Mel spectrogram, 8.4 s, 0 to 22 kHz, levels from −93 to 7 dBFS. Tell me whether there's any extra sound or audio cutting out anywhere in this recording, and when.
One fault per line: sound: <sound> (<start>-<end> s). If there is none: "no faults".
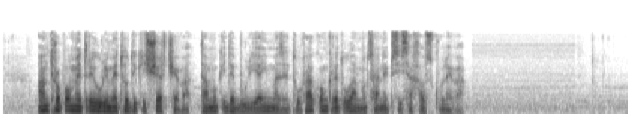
no faults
